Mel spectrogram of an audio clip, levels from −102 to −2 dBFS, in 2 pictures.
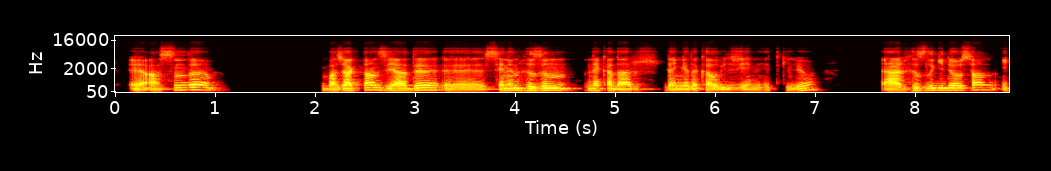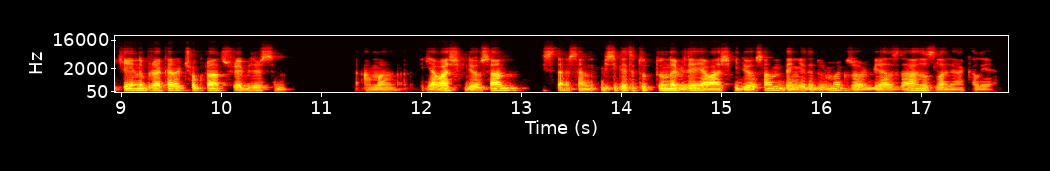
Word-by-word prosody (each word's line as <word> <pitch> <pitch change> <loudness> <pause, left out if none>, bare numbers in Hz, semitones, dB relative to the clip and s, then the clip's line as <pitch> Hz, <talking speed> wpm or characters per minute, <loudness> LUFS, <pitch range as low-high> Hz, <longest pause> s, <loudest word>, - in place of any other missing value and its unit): Eee, - - +1
aslında 170 +7 +2 1.0
bacaktan 130 +8 +4
ziyade, 155 +4 +3
eee, 110 -1 -2
senin 130 +7 +1
hızın 140 +1 +2
ne 130 0 -1
kadar 115 -2 0
dengede 115 -1 0
kalabileceğini 110 -1 -3
etkiliyor. 140 - -6 0.6
Eğer 120 0 +4
hızlı 130 +4 -1
gidiyorsan 160 +2 +2
2 130 +1 -2
elini 135 0 +1
bırakarak 140 +4 +2
çok 145 -2 -4
rahat 130 0 +5
sürebilirsin. 120 -3 -5 0.7
Ama 110 0 -6 0.2
yavaş 125 0 +3
gidiyorsan 145 +7 0
istersen 115 -2 -5
bisikleti 125 +4 -3
tuttuğunda 130 0 +1
bile 115 +2 0
yavaş 115 -2 +3
gidiyorsan 125 +3 -3
dengede 115 -2 -3
durmak 130 +5 -6
zor. 110 -4 -4
Biraz 110 -2 -2
daha 125 +2 0
hızla 115 -3 -3
alakalı 110 0 -10
yani. 105 +1 -13
125 Hz, 130 wpm, -25 LUFS, 115-140 Hz, 1.0 s, rahat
